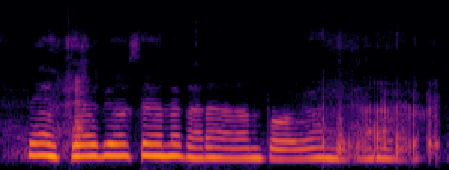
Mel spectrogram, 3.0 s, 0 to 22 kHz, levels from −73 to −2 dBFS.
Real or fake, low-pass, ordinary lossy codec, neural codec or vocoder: fake; none; none; codec, 44.1 kHz, 2.6 kbps, SNAC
